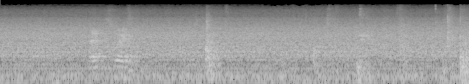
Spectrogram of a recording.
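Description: Footsteps thud on a wooden stage floor.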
